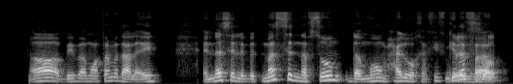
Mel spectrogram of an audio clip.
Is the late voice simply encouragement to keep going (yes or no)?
no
